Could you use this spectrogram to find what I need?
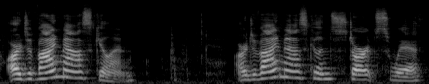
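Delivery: normal talking voice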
